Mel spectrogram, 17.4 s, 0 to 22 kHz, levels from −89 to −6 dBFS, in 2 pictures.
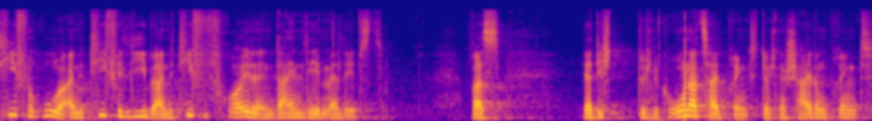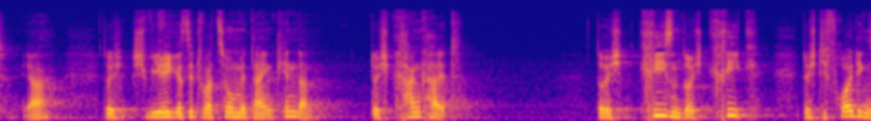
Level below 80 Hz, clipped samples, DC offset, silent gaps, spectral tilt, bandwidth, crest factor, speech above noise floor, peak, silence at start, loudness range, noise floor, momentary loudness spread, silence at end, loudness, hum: -58 dBFS; under 0.1%; under 0.1%; none; -6 dB/octave; 16 kHz; 22 dB; 41 dB; 0 dBFS; 0 s; 4 LU; -62 dBFS; 12 LU; 0 s; -23 LUFS; none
